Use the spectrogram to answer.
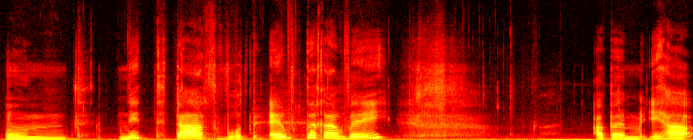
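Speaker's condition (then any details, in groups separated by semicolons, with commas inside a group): Cerebral palsy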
